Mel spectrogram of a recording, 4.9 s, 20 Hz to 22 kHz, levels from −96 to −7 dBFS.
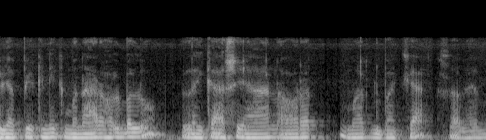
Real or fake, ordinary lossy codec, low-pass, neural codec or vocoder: real; none; 7.2 kHz; none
